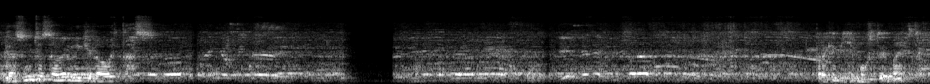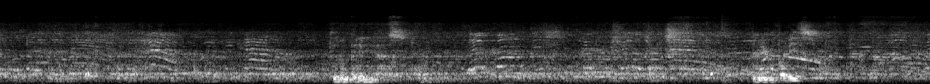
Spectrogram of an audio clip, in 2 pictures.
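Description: A man talks quietly, heard through a loudspeaker.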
